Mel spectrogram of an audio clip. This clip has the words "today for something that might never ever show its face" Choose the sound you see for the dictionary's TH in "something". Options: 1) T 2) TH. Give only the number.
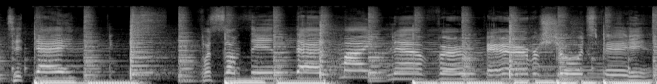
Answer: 2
